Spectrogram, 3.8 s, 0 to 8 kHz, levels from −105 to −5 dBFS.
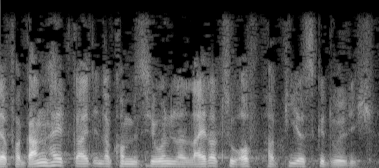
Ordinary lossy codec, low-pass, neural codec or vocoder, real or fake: none; 7.2 kHz; none; real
